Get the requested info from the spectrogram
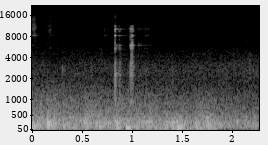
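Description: Low steady rumbling ambience, with two quick light clinks of a drinking glass just under a second in.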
